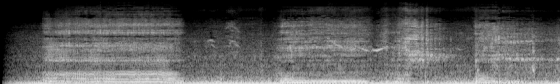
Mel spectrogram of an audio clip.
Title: Bro that a roar 😭#sleep #snoring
